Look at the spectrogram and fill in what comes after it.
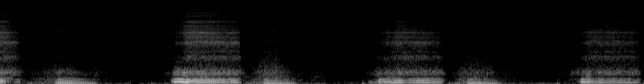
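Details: A senior male pit bull mix snoring while asleep: low rumbling snores on each breath, about 29 breaths a minute, with quieter breathing between.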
